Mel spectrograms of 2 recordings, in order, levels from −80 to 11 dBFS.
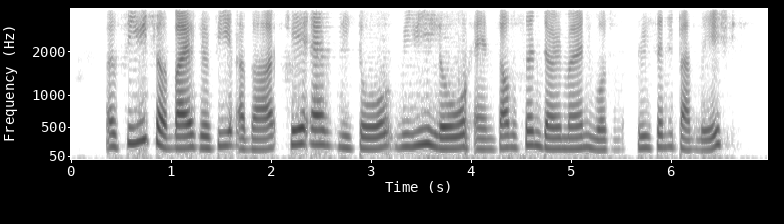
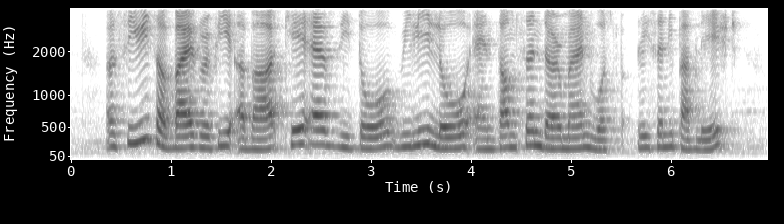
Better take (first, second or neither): second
